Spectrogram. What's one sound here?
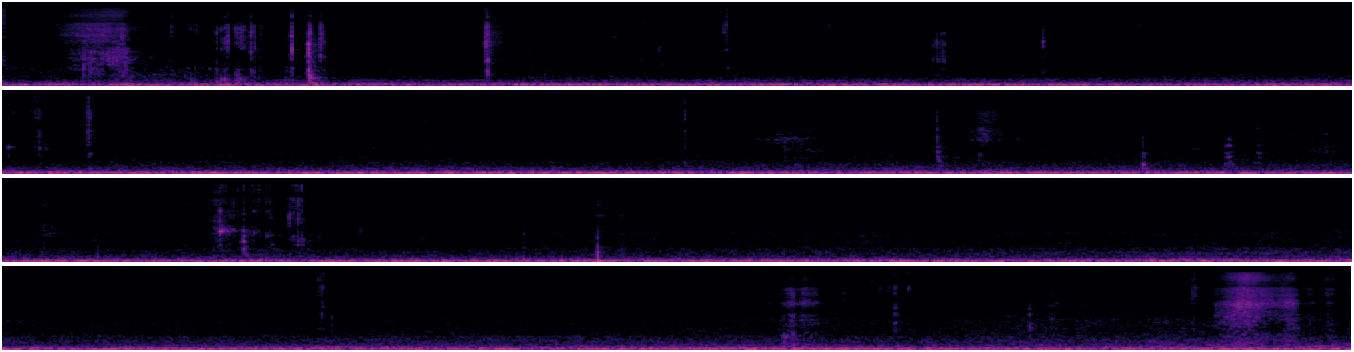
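A lizard's claws scrape and tap on hard plastic.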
